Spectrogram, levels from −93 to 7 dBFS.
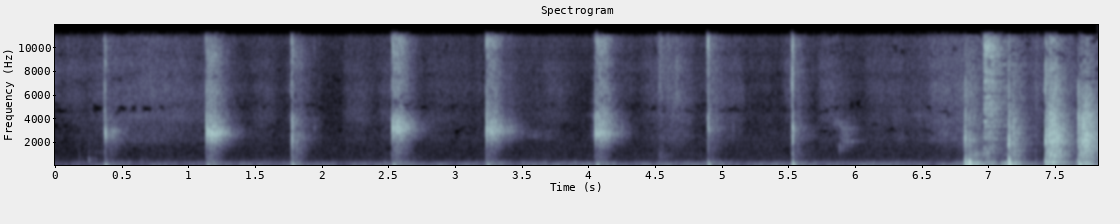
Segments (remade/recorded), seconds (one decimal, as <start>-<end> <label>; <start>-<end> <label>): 0.0-3.4 recorded; 3.4-5.7 remade; 5.7-7.8 recorded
